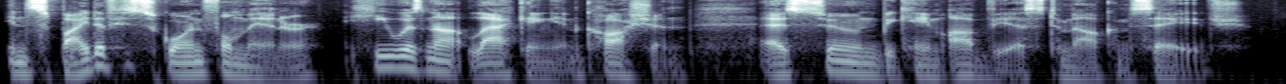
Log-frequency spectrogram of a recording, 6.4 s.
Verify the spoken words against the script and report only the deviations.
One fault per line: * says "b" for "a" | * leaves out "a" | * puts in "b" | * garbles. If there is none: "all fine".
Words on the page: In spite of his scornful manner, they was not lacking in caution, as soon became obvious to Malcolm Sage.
* says "he" for "they"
